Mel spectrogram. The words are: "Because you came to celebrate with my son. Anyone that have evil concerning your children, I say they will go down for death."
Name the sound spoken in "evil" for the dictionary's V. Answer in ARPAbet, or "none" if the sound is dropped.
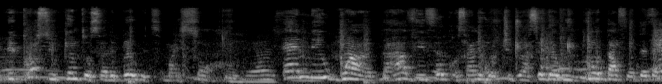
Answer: F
